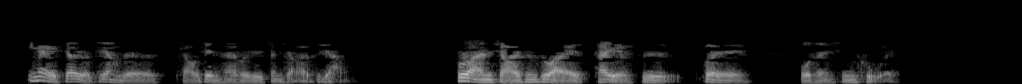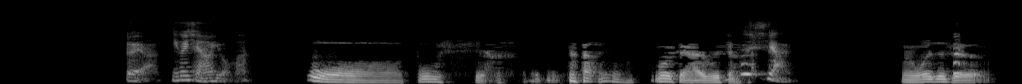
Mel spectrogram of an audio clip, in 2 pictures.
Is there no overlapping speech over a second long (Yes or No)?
Yes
